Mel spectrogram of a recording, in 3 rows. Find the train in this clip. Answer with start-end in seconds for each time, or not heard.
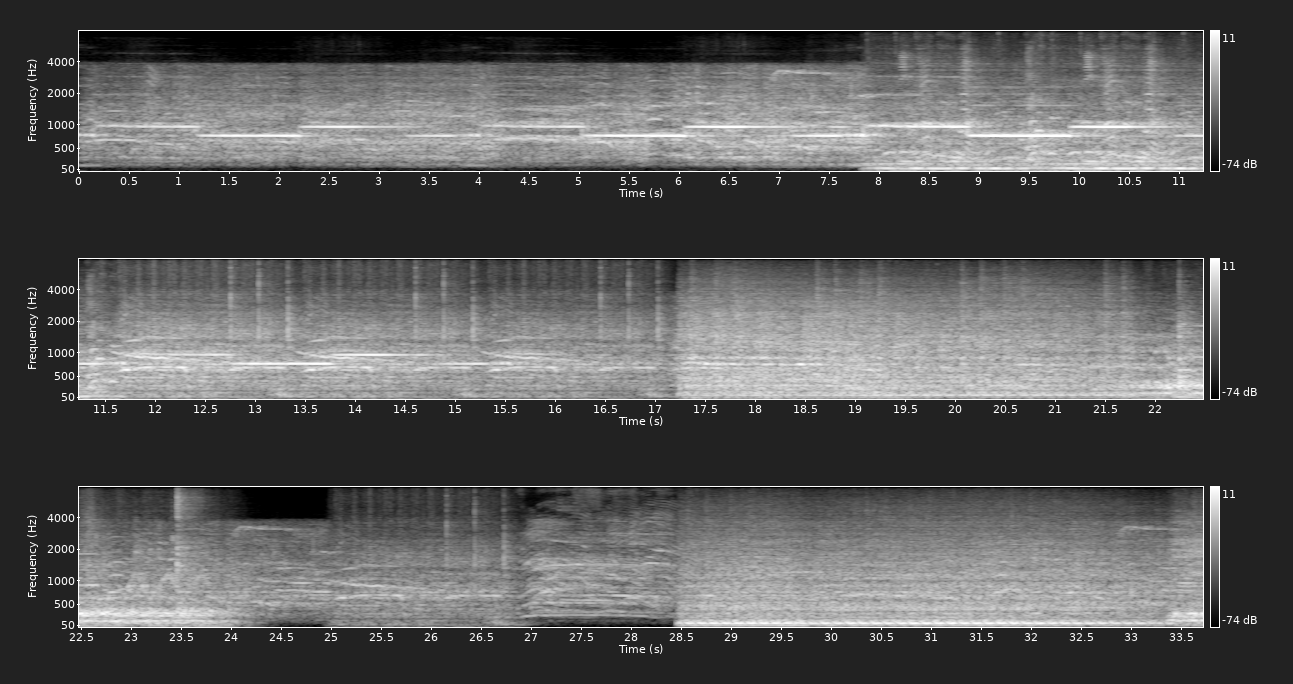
17.2-21.9, 28.4-33.6.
